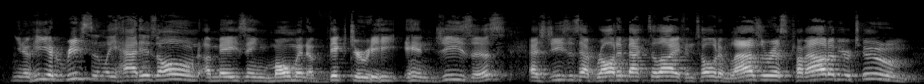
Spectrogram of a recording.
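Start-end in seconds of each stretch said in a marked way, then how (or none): 7.3-9.0 grand, commanding preacher-style voice. Retelling Jesus calling Lazarus out of the tomb: booming Jesus voice. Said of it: "just like that, with a nice booming voice".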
